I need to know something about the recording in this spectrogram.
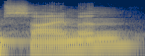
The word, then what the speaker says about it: Simon: sign related after all my name simon does rhyme with sign man thank you for your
